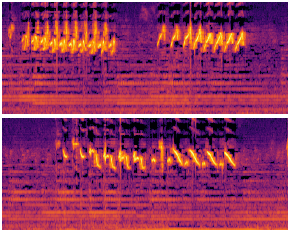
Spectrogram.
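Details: Woodlark (Lullula arborea) delivering three song phrases: a rapid even trill, a run of rising-and-falling notes, then a looser descending cascade, separated by short silences; a low rumble near the end.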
